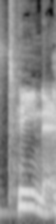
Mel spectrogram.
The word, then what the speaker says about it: Tenet: It's not Tenet. That would be T-E-N-N-E-T. Which would have been fine, but it's just... – It's T-net. – It's just... It's Tenet. I agree, you don't pronounce you don't pronounce it like David Tennant. It's Tenet. – Tenet. – There's no second N.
